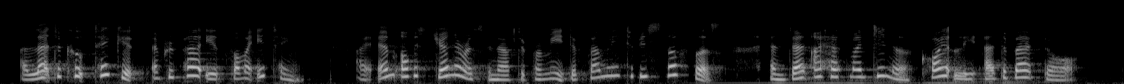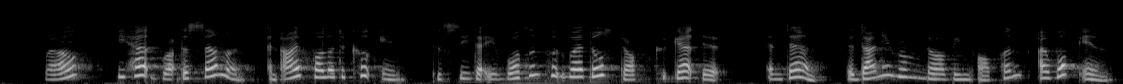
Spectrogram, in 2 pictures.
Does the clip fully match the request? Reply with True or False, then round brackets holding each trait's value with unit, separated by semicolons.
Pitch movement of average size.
False (7.6 semitones)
